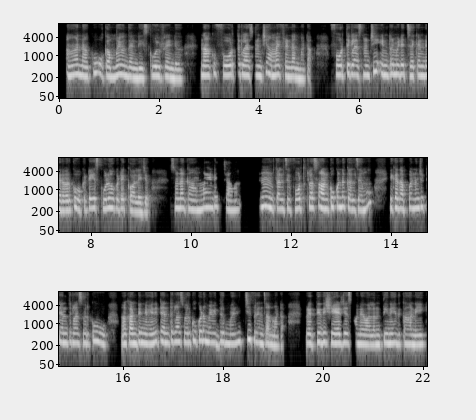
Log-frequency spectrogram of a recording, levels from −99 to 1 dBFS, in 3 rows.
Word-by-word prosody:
ఆ! 230 - 0 0.3
నాకు 220 +5 -1
ఒక - - -11
అమ్మాయుందండి. 215 -4 +2
School 230 0 +1
friend. 195 -4 +2 0.5
నాకు 235 +3 +3
ఫోర్త్ 250 +2 +1
క్లాస్ 235 -1 +2
నుంచి 230 +5 -1
ఆ - - +2
అమ్మాయి 240 +1 +1
ఫ్రెండనమాట. 205 -4 0 0.5
ఫోర్త్ 250 0 +1
క్లాస్ 245 -3 +1
నుంచి 240 +6 -1 0.2
ఇంటర్మీడియేట్ 255 0 0
సెకండ్ 230 0 0
ఇయర్ 220 -1 +3
వరకు 220 +5 0
ఒకటే 245 +3 -1
స్కూలు, 260 +1 +1
ఒకటే 250 0 -1
కాలేజి. 195 -3 0 0.5
సో, - - -9
నాకా 255 -1 -1
అమ్మాయంటే 275 +4 0 0.2
చా 230 - -1 0.6
హ్మ్. 295 -2 +3
కలిసి 250 -1 -1
ఫోర్త్ 255 +1 -1
క్లాస్‌లో 275 0 0
అనుకోకుండా 285 +3 +1
కలిసాము. 235 - -2 0.4
ఇకది 255 -1 +2
అప్పడి 250 +2 -2
నుంచి 270 +2 0
10థ్ 255 -1 0
క్లాస్ 245 -1 -1
వరకు 240 +5 -3 0.5
ఆహ్, 240 - +2
కంటిన్యూ 240 0 +4
అయింది. 240 +4 +2
10థ్ 250 -1 0
క్లాస్ 270 0 0
వరకు 255 +3 -3
కూడా 295 0 +2
మేమిు 255 -1 -1
ఇద్దర 260 +5 -2
మంచి 270 +6 -1
ఫ్రెండ్సనమాట. 220 -6 -2 0.5
ప్రతీదీ 245 +2 +1
షేర్ 235 -2 +5
జేసుకునేవాళ్ళం. 225 -3 0
తినేది 240 -1 0
కానీ 220 -1 +1
245 Hz, 150 wpm, -23 LUFS, 225-260 Hz, 0.6 s, షేర్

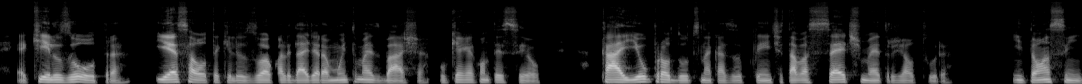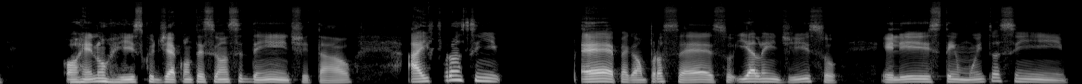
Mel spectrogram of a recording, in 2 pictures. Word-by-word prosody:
eh, - - -5
que 115 - +1
ele 110 -1 +5
usou 110 +3 +3
outra 95 -4 -2 0.3
e 115 0 +5
essa 115 0 +6
outra 100 0 -1
que 100 - -13
ele 95 - -5
usou 95 +3 -1
a 100 - +3
qualidade 100 -1 0
era 100 -1 +1
muito 105 +4 -3
mais 110 -3 -1
baixa. 85 -1 -1
O - - -9
que 110 - -4
é - - 0
que 105 - -2
aconteceu? 95 -5 -5 0.6
Caiu 110 +1 +7
o - - -8
produto 100 -6 -1
na 95 -1 -3
casa 90 -1 -7
do 90 - -7
cliente, 90 0 -7
estava 95 0 0
a - - -4
7 110 +1 0
metros 90 -1 -4
de 95 - -7
altura. 80 -2 -10 0.6
Então 100 +1 0
assim, 95 -6 -3 0.6
correndo 115 +4 +3
o - - +5
risco 115 +1 0
de 115 +3 +3
acontecer 115 +1 +1
um - - +2
acidente 115 -4 -2
e - - -8
tal. 95 +4 -3 0.6
Aí 130 +2 +7
foram 205 +2 +3
assim 165 -8 -1 0.8
É, 130 +2 +8
pegar 110 -2 -2
um 105 - -3
processo. 110 -3 -1
E 125 +3 0
além 130 -2 +2
disso, 105 -2 -5 0.4
eles 120 +3 0
têm 125 -2 -2
muito, 115 +6 -4
assim, 120 - -6
110 Hz, 165 wpm, -24 LUFS, 95-120 Hz, 0.8 s, É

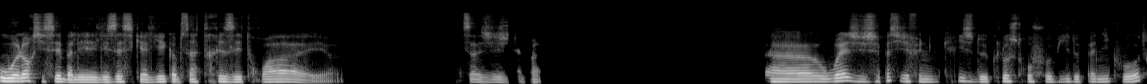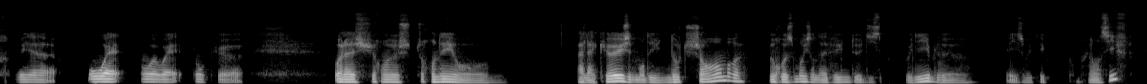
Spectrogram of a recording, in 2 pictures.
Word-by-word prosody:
ou 145 -1 +13
alors 155 +2 +8
si 135 - -4
c'est 135 +1 +5
bah, 115 -3 +5
les 115 0 +6
les 115 +2 +3
escaliers 125 0 +2
comme 115 -4 +3
ça 120 +1 0
très 120 0 0
étroits 120 +1 +2
et 100 - -7
heu - - -13 1.3
ça 120 - -4
j'ai 115 +1 -5
j'ai 110 - -7 0.2
pas 105 - -7 2.3
Heu, 130 0 +5
ouais, 145 +6 +5
je 140 -5 -4
je 125 - -3
sais 130 +2 -4
pas 170 - -2
si 175 -4 -7
j'ai 135 - +1
fait 135 - -6
une 125 -1 -3
crise 145 +2 -7
de 115 -1 0
claustrophobie, 130 -2 -3
de 120 -2 -2
panique 125 +3 -5
ou 120 - +2
autre, 160 - -2
mais, 115 0 -4
heu 110 -1 -5 0.4
ouais, 125 0 +3 0.2
ouais 125 -1 -1
ouais. 115 -1 -4
Donc 115 -1 -9
heu, - - -8 0.9
voilà, 115 -2 +4
je 110 - -5
suis - - -6
retourné 120 +2 -2
au 95 -3 -7 0.8
à 110 - -4
l'accueil, 130 +9 +4
j'ai 120 - -1
demandé 105 -1 -5
une 100 +2 -7
autre 115 -1 -3
chambre, 150 +4 -1 0.3
heureusement, 120 +2 -3
ils 125 - -4
en 105 - -7
avaient 105 +1 -7
une 110 +1 -6
de 110 +2 -9
disponible, 105 +3 -6
heu 95 -2 -11 0.4
et - - -13
ils - - -13
ont - - -16
été 100 0 -17 0.2
compréhensifs. 110 - -8
120 Hz, 175 wpm, -22 LUFS, 110-130 Hz, 2.3 s, ou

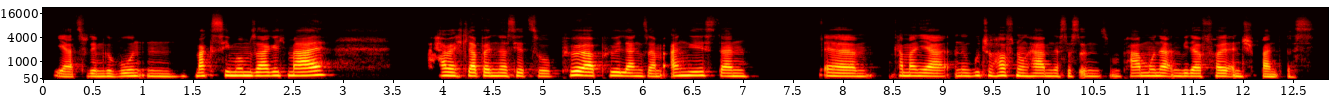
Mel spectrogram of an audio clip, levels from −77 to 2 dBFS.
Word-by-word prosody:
ja, 145 -4 -2
zu 155 - -17
dem 155 -1 -2
gewohnten 160 -1 -4
Maximum, 200 +2 +2
sage 195 +1 +3
ich 205 +1 -4
mal. 210 +3 +6 1.1
Aber 195 0 +4
ich 190 - -1
glaube, 185 -1 +3
wenn 180 -1 +2
du 180 - 0
das 175 - -4
jetzt 180 -1 -4
so 160 -2 -5
peu 215 +8 +3
a 195 - +7
peu 200 +1 -2
langsam 170 -4 -1
angehst, 205 +1 +1
dann, 170 -1 0 0.8
ähm, 170 -1 0 0.2
kann 190 -1 -3
man 185 0 +1
ja 165 -2 +1
'ne 175 0 -4
gute 195 0 -4
Hoffnung 195 -3 0
haben, 170 0 0
dass 165 -2 -6
das 165 -2 -8
in 160 0 -6
so - - -17
'n 160 - -10
paar 170 +2 -2
Monaten 175 -2 0
wieder 165 -1 0
voll 165 +1 -1
entspannt 150 -2 -4
ist. 120 -7 -15
175 Hz, 190 wpm, -21 LUFS, 160-195 Hz, 1.1 s, a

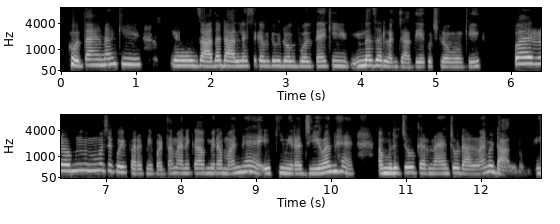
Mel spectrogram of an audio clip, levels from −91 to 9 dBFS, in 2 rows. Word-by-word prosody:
होता 215 0 +5
है 225 0 -2
ना 240 +1 0
कि 250 -2 +1
अ, 230 -3 -6
ज़्यादा 200 -1 +3
डालने 190 0 +2
से 190 - -11
कभी-कभी 195 +1 +1
लोग 185 -1 0
बोलते 180 -1 -2
हैं 185 0 -1
कि 190 -1 -4
नज़र 210 +1 +3
लग 170 -3 -1
जाती 160 0 -4
है 170 - -2
कुछ 175 0 -7
लोगों 165 -1 -3
की, 170 +2 -2 0.5
पर 275 0 +7 0.2
म 280 +2 -2
मुझे 280 -2 -4
कोई 230 -3 +2
फ़र्क 170 -3 -4
नहीं 170 0 -8
पड़ता। 155 +3 -8
मैंने 185 -1 -5
कहा, 185 0 -3
"मेरा 185 0 -3
मन 180 +4 -3
है, 235 -1 0
1 180 0 +1
ही 195 - +1
मेरा 170 -2 0
जीवन 200 +7 +3
है। 195 -7 -5 0.4
अब 180 - +3
मुझे 190 0 +6
जो 210 0 +5
करना 180 -1 -3
है, 175 +1 -4
जो 195 +2 +1
डालना 165 0 -4
है 200 - -4
मैं 240 0 +2
डाल 180 - -5
दूँगी।" 185 - -9
190 Hz, 225 wpm, -25 LUFS, 180-210 Hz, 0.5 s, पर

